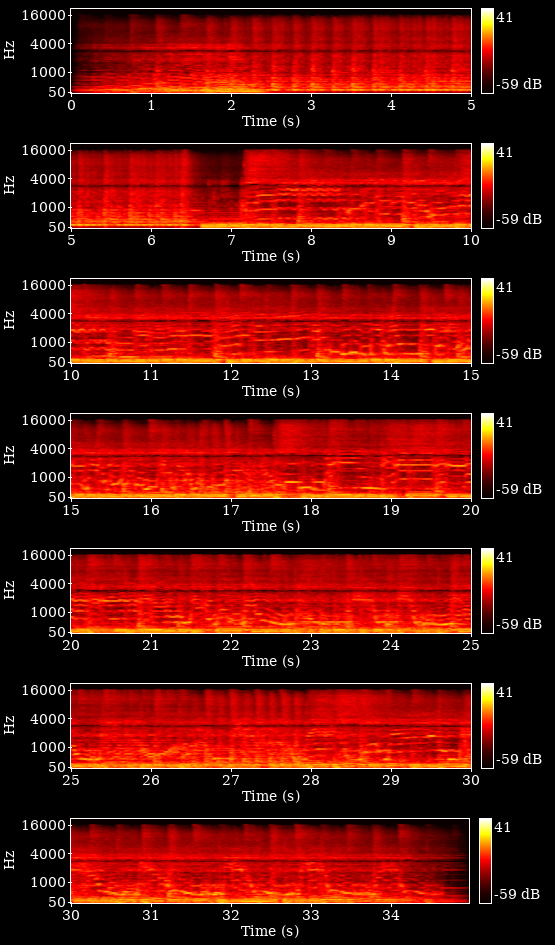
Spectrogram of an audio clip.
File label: Gypsy Wah; Chase Tone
